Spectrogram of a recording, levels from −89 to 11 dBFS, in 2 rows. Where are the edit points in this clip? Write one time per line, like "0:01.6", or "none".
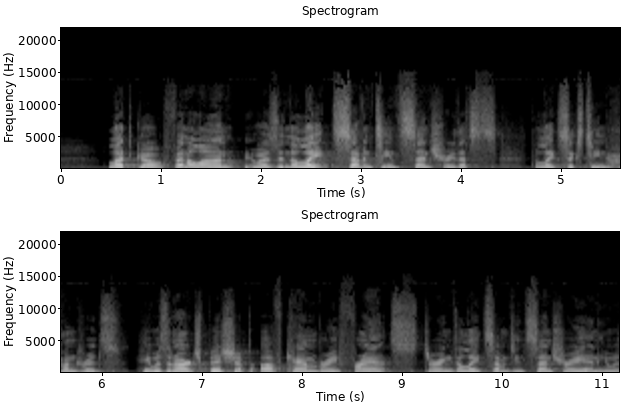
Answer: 0:06.2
